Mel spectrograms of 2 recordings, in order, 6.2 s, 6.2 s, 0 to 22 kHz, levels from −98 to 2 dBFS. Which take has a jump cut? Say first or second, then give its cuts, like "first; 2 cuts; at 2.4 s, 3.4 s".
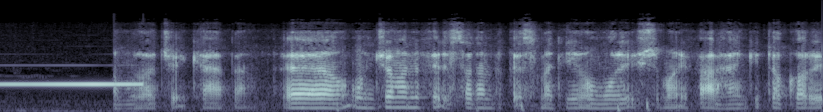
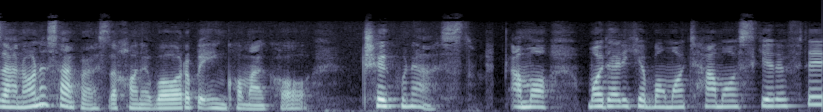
second; 1 cut; at 3.7 s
